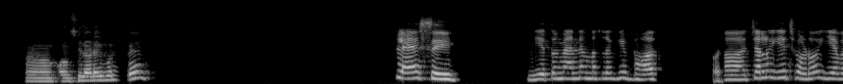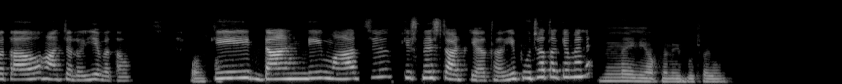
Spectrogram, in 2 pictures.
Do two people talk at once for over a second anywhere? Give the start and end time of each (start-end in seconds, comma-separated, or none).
none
